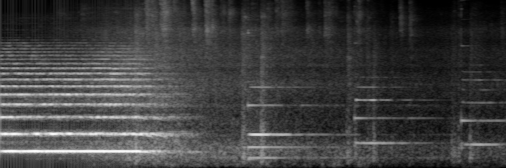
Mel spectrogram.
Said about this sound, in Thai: เมื่อเสียงหวีดรถไฟดังครั้งได้ยินก็ทำให้ใจหาย เพราะทุกการร่ำลามันน่าเสียดาย ที่เราอาจจะไม่ได้เจอกัน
